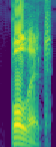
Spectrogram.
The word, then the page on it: bullet: American English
